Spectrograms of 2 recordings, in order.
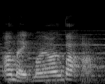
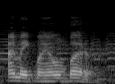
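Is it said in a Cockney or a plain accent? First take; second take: Cockney; plain. First: It is said in a Cockney accent. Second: It is said in a plain accent.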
